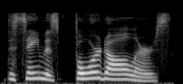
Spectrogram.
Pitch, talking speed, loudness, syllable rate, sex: 230 Hz, 165 wpm, -16 LUFS, 4.1 syllables/s, female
